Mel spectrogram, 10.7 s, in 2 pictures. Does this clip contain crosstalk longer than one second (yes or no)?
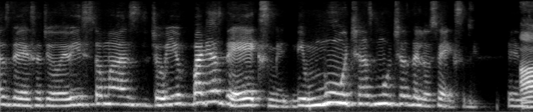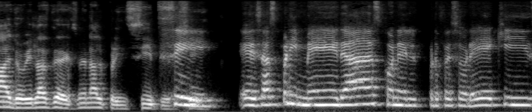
no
